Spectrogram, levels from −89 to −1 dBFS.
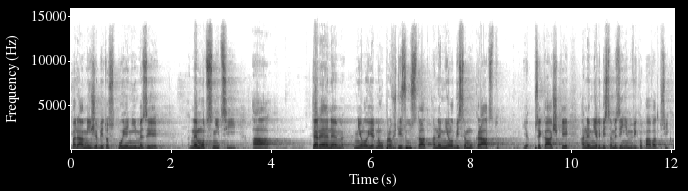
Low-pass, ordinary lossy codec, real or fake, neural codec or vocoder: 14.4 kHz; AAC, 96 kbps; real; none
